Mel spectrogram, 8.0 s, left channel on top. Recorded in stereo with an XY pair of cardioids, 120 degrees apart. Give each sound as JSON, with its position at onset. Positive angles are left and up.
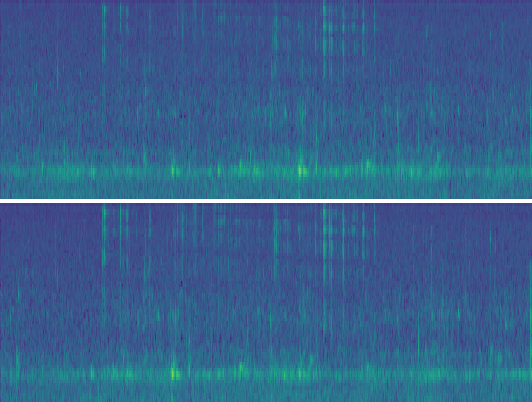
{"t": 1.5, "sound": "keys jangling", "azimuth_deg": -40}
